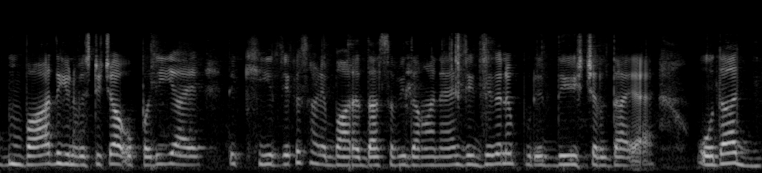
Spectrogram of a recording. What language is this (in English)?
Dogri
